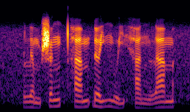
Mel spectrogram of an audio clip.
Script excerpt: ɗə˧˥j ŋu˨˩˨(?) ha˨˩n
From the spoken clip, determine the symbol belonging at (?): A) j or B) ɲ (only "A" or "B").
A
